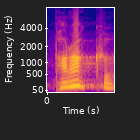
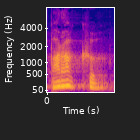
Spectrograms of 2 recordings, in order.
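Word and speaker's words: ברך: 5부 졸음도 쫓을 겸 한번 따라서 해볼까 바라크 아 예 발음이 안 좋아요 아 히브리 사람들이 같아요 으 다시 한번 해볼까요 바라크 복 이란 뜻인데 으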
